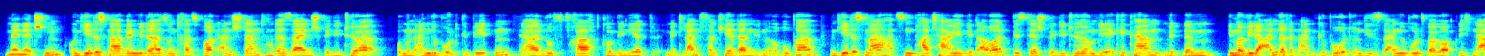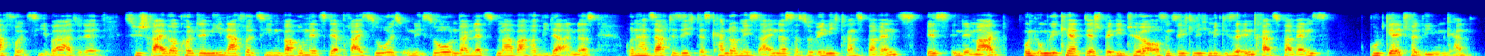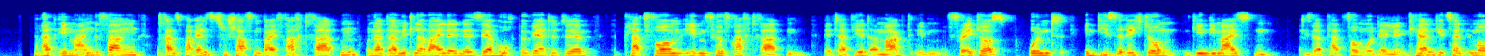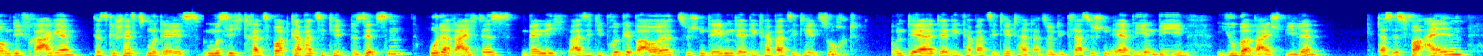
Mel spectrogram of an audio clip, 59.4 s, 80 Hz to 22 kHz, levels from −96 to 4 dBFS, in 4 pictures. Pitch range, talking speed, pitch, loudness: 130-150 Hz, 190 wpm, 140 Hz, -21 LUFS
